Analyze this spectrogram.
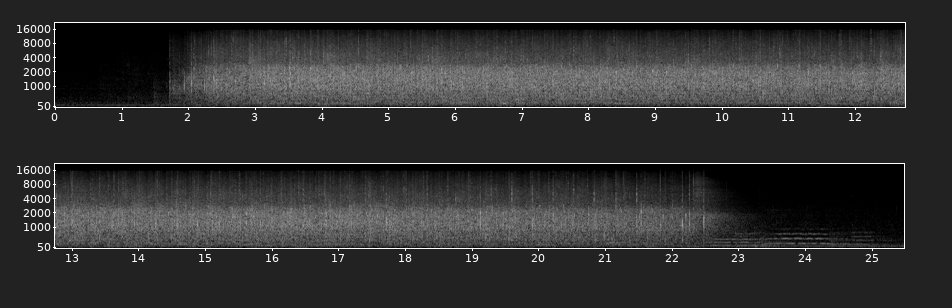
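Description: Concert audience applauding, starting sharply about two seconds in, steady for about twenty seconds, then dying away, with faint voices after it near the end.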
